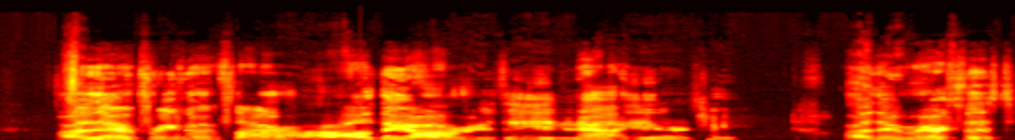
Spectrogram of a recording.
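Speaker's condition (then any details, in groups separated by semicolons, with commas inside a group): Throat cancer radiation damage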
